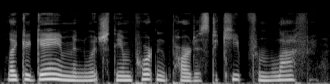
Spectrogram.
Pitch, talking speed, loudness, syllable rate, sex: 200 Hz, 235 wpm, -18 LUFS, 5.2 syllables/s, female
